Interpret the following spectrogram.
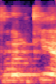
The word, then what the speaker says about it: molokhia: Yeah, I think it's molokhia. And Layu, how you say it in Nubian? Yeah, it's mulkia actually. I was trying to remember it. It's mulkia. It's in Nubi we call it layu, but it's mulkia.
